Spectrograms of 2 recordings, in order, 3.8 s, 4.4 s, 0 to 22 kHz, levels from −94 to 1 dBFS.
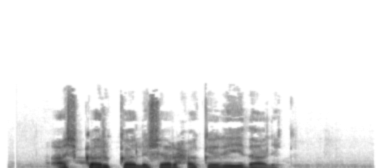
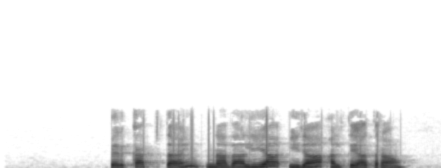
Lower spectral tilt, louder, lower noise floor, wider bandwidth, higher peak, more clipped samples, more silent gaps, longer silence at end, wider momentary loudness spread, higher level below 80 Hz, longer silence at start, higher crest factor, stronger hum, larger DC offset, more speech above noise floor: about the same, -6.5 dB/octave vs -7 dB/octave; about the same, -20 LUFS vs -20 LUFS; second, -56 dBFS vs -77 dBFS; first, 10.5 kHz vs 7.8 kHz; about the same, -2 dBFS vs -4 dBFS; neither; neither; first, 0.95 s vs 0.4 s; first, 10 LU vs 7 LU; second, -66 dBFS vs -52 dBFS; second, 0.5 s vs 1.1 s; about the same, 20 dB vs 16 dB; neither; neither; second, 37 dB vs 57 dB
